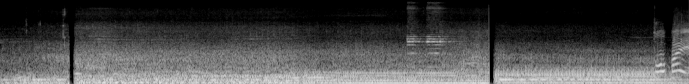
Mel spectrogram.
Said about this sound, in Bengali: তো ভাই এত জ্যাম লেগেছে ভাই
